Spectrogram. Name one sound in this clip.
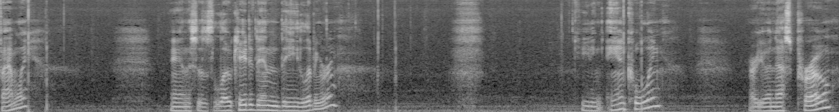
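A dial clicks softly as a hand turns it.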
